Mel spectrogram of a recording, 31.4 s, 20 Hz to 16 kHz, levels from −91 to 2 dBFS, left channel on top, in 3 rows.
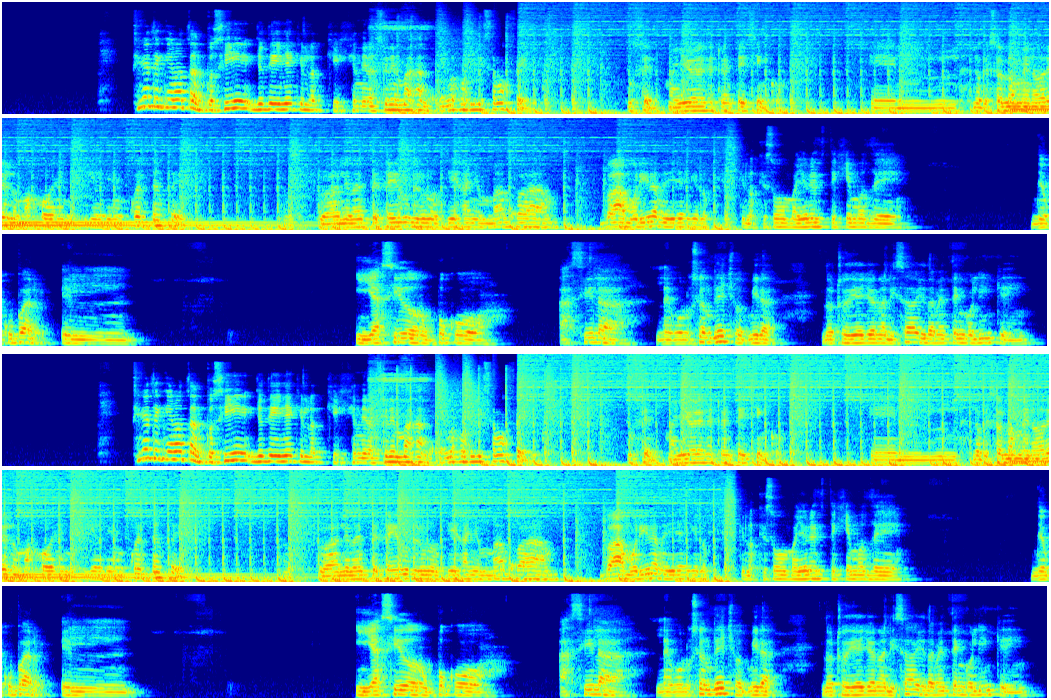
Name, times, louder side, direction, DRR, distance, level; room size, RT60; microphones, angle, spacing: voice 1, 1.3-5.4 6.2-7.8 8.7-12.4 13.2-16.0 16.4-17.5 17.8-19.5 20.8-22.3 24.5-25.9 26.5-28.7 29.1-31.2, equal, 25° right, 1.2 m, -24 dB
sound 1, 3.7-17.8, right 4 dB, 65° right, 0.7 m, -28 dB
Bass guitar, 10.0-14.0, left 2 dB, 60° left, 1.1 m, -27 dB
7.8 x 4.9 x 3.5 m
head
